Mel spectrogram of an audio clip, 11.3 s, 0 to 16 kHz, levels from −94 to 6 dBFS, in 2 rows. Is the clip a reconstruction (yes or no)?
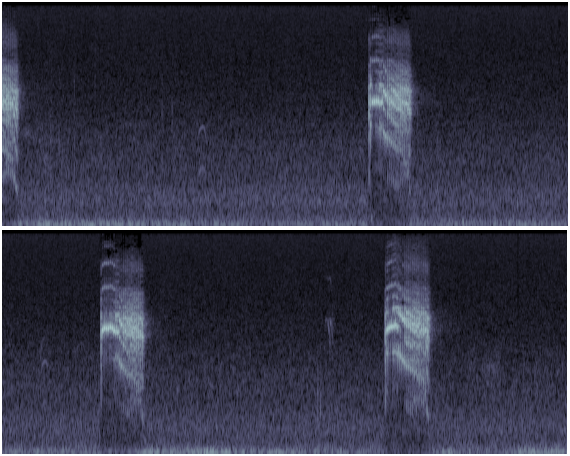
no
